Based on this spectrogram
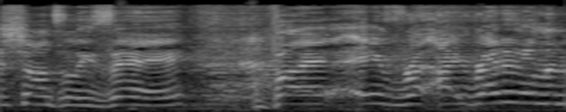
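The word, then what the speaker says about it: Champs-Élysées: me how to get to the champion was he really pronounce it is the Sean's alizée but I read it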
